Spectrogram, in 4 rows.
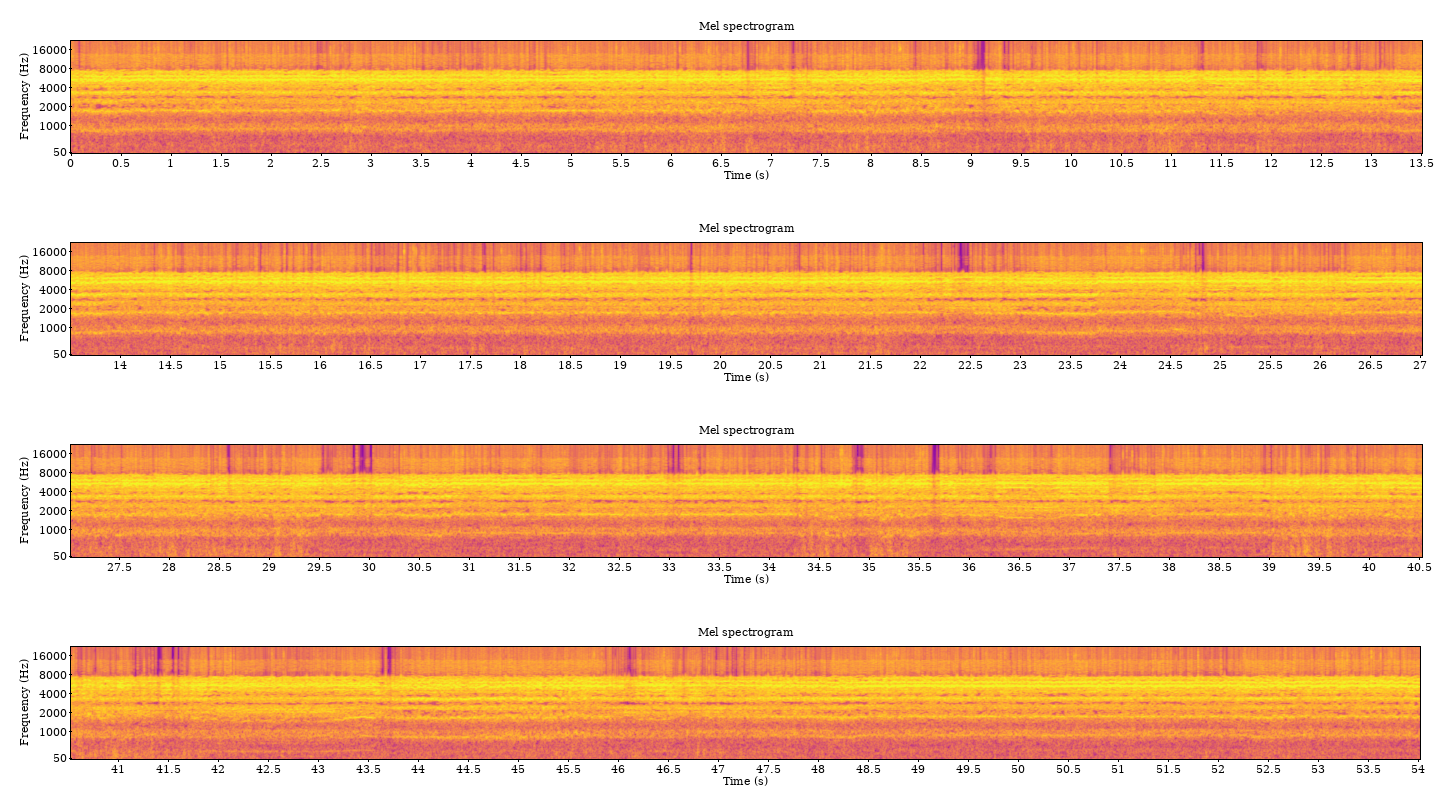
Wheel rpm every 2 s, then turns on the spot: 230, 230, 230, 230, 230, 230, 220, 230, 230, 230, 240, 230, 230, 230, 220, 230, 230, 230, 220, 220, 220, 220, 210, 230, 230, 230, 230.
none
